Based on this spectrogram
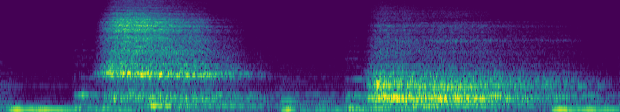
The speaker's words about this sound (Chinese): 当我生气的时候，最好静静的做点什么，比如来一次深呼吸吧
